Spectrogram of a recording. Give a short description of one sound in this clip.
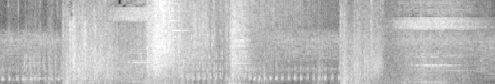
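A sword slashes into a creature with heavy wet thuds.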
